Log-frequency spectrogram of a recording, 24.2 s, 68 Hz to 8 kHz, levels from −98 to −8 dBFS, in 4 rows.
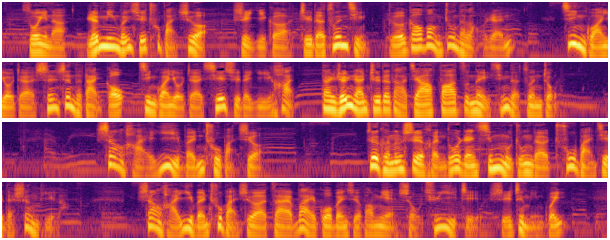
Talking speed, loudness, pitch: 255 characters per minute, -22 LUFS, 120 Hz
